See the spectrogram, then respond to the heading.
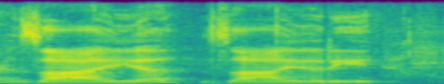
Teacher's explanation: In anxiety, because I'm moving from the I to the unstressed I may have a little bit of a gliding sound in there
